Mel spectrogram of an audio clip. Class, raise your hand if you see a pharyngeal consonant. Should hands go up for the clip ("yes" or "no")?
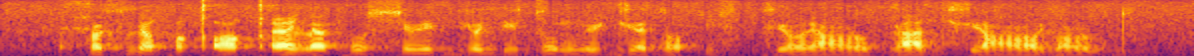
yes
